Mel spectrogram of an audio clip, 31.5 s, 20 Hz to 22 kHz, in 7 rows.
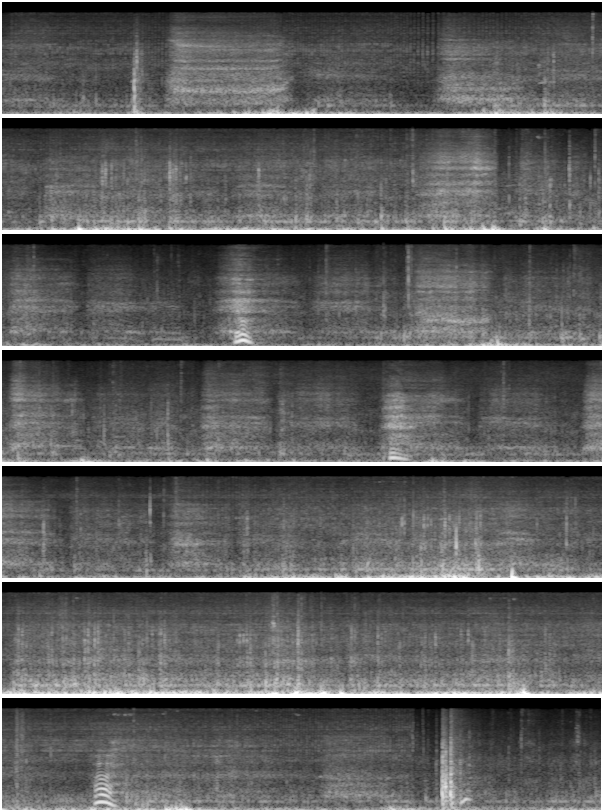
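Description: Niner Jet 9 RDO full-suspension mountain bike ridden over a dirt singletrack, with tyre rumble, wind on the microphone and scattered knocks and rattles from the bike over bumps. The rumble grows louder about two-thirds of the way through.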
